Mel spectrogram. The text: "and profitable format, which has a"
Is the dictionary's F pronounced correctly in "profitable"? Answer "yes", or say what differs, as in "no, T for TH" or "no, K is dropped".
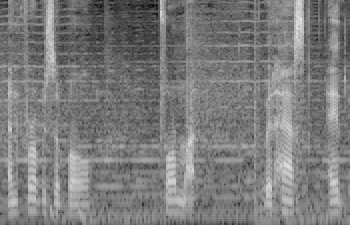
no, P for F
